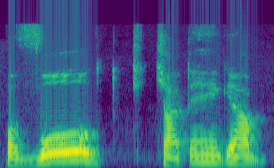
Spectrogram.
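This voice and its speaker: Gravelly-voiced man making an argument. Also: fairly high pitch, slow pace, dark tone. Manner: argumentative, rhetorical questions, frequent check-in tags. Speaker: commentator. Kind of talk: explanatory commentary monologue.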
